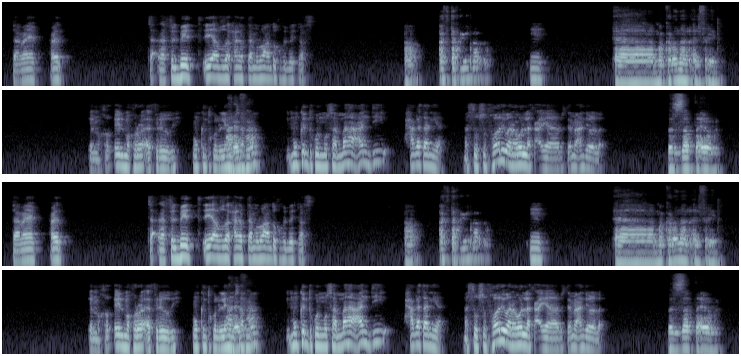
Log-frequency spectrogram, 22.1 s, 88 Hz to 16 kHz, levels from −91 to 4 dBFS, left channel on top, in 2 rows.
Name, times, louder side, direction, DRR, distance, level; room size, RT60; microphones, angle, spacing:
voice 1, 0.2-1.0 2.2-4.6 7.9-8.1 12.4-14.9 15.3-16.8 17.1-17.7 18.0-20.1, right 3 dB, 35° right, 0.3 m, -27 dB
voice 2, 6.6-7.3 9.2-10.8 14.4-14.9 21.0-21.8, left 1 dB, 40° left, 1.0 m, -27 dB
3.3 x 2.5 x 3.4 m
head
